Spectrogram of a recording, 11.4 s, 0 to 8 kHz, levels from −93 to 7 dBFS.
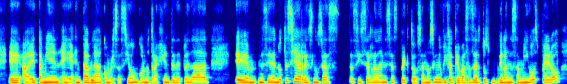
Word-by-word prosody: Eh, 185 -1 +2
a, - - +1
eh, - - +2
también, 195 +2 +4
eh, 180 -1 -1
entabla 190 0 +3
conversación 185 +3 -2
con 205 -2 0
otra 190 - -3
gente 190 +2 -2
de 180 -2 -2
tu - - -6
edad", 220 +1 -1 0.5
eh, 200 -3 +4 0.2
decía: 200 0 +1
"No 220 +3 +2
te 290 +7 -4
cierres, 245 -10 0
no 190 0 +2
seas 220 +1 -6 0.2
así 215 +1 -6
cerrada 205 0 -2
en 205 - +2
ese 200 +1 -3
aspecto, 195 -2 -5
o - - -5
sea, 180 +1 -5
no 190 +1 +2
significa 215 0 0
que 200 -2 +1
vas 185 +2 -1
a - - -2
hacer 200 -2 +1
tus 200 0 -4
grandes 195 0 +1
amigos, 195 +6 +1
pero, 220 +5 -1
195 Hz, 195 wpm, -21 LUFS, 190-215 Hz, 0.5 s, también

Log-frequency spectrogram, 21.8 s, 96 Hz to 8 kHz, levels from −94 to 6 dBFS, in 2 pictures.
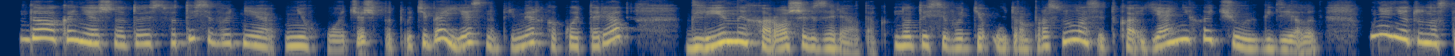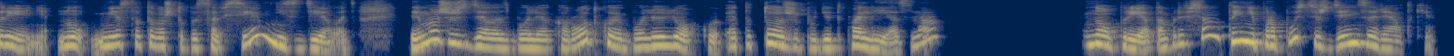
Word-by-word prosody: Да, 390 +1 +5
конечно. 270 -9 +2
То 250 +3 -5
есть 260 0 -5
вот 270 0 -5
ты 380 - 0
сегодня 265 - -4
не 215 +1 +2
хочешь, 160 -7 -5
пот - - -14
у - - -4
тебя 265 - -1
есть, 280 - +2
например, 210 +8 -4
какой-то 205 -2 -5
ряд 385 - +1 0.4
длинных 265 +11 +6
хороших 195 +4 +2
зарядок, 165 -9 -7
но 220 0 +1
ты 225 +1 -3
сегодня 190 -1 -5
утром - - -6
проснулась 290 - 0
и - - -5
такая: - - -4
"Я 220 +4 0
не 350 +5 +5
хочу 345 - -1
их 175 -1 -3
делать, 155 -3 -5 0.4
у 470 - +1
меня 470 -6 +6
нету 310 -4 -1
настроения". 245 -9 0
Ну, 220 -1 +2
вместо 235 +2 -1
того, 220 -2 -3
чтобы 190 -3 -7
совсем 400 - 0
не 225 - +4
сделать, 175 -4 -4 0.4
ты 185 - +3
можешь 290 -3 +3
сделать 195 -6 0
более 175 -1 -1
короткую 200 - -1
и - - -9
более 195 +4 +2
легкую. 220 -7 -1
Это 205 +3 -7
тоже 230 -7 +1
будет 175 0 -5
полезно 195 - -1 1.1
Но 240 -1 +3
при 205 -5 0
этом 155 +4 -1
при 230 +4 -5
всём 435 - -1
ты 305 - +6
не 310 -2 +9
пропустишь 230 - -1
день 235 +9 +3
зарядки. 175 - -5
220 Hz, 175 wpm, -23 LUFS, 185-275 Hz, 1.1 s, не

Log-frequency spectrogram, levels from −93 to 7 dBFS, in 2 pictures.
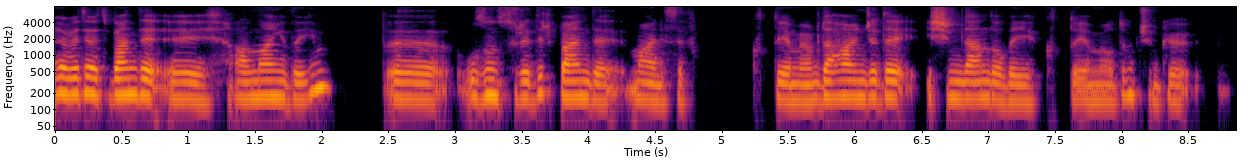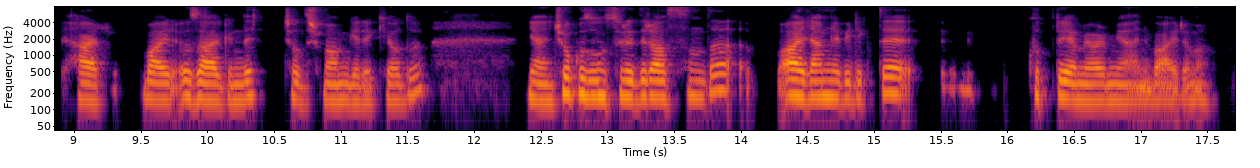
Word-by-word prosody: Evet, 200 0 +6
evet, 195 -1 +5
ben 190 0 +6
de, 180 - +5
eee, 160 -2 0 0.2
Almanya'dayım. 170 +8 +1 0.4
Eee, 160 -2 +1
uzun 175 +2 0
süredir 175 +5 -3
ben 170 -1 +5
de 155 - -2
maalesef 150 - -4 0.4
kutlayamıyorum. 150 -1 -1
Daha 175 0 +4
önce 170 0 -1
de 170 -1 +3
işimden 165 -1 0
dolayı 145 -2 -2
kutlayamıyordum 75 - -5
çünkü 145 - -7 0.4
her 150 0 0 0.2
bay 155 -3 +3
özel 160 -3 +4
günde 145 +3 -2 0.2
çalışmam 150 -1 -3
gerekiyordu. 150 +9 -5 0.7
Yani, 150 -4 -1
çok 195 +6 +1
uzun 175 -1 +3
süredir 175 -1 0
aslında 175 +5 +1 0.3
ı - - -5
ailemle 175 -2 +5
birlikte 165 +5 -1 0.2
ı - - -19 0.6
kutlayamıyorum, 150 -5 0
yani, 145 - -4
bayramı 145 0 -4
165 Hz, 130 wpm, -24 LUFS, 150-175 Hz, 0.7 s, Evet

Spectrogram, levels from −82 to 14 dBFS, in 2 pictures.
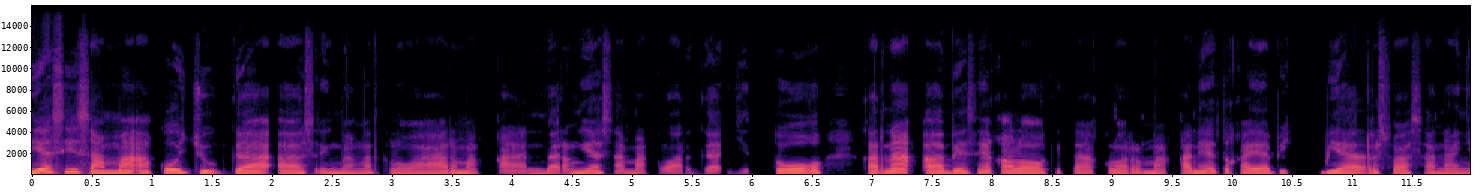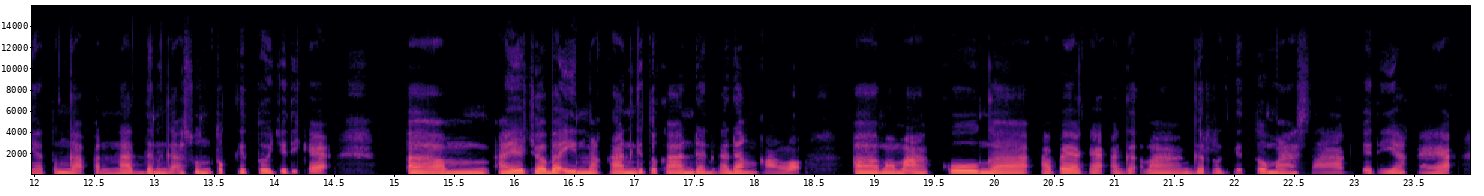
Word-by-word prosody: Iya 245 +4 +7
sih 245 -2 +2
sama, 205 -2 +3
aku 220 +2 +4
juga, 175 +2 +1
eee, 170 -2 0
sering 175 -3 -3
banget 160 +4 -3
keluar 160 +2 -2
makan 155 -4 -4
bareng 150 +6 -3
ya 180 -1 +1
sama 165 -3 -5
keluarga 145 0 -8
gitu. 145 +3 -8 0.7
Karena, 210 +9 +3 0.2
eee, 175 +1 +4
biasanya 175 +5 0
kalau 185 -3 +2
kita 175 -1 -7
keluar 175 0 -3
makan 175 +2 -3
ya 195 - +1
itu 225 +3 -3
kayak 190 -3 +1
bik 175 -1 -6 0.2
biar 170 -1 +2 0.2
suasananya 165 -1 -3
tuh 190 +3 -4
nggak 175 -3 -1
penat 150 +1 -3
dan 160 +1 -1
nggak 155 0 -5
suntuk 160 0 -2
gitu. 155 -1 0
Jadi 155 +2 -4
kayak, 160 -1 -2 0.6
mmm, 165 -1 +3
"Ayo 185 +4 +5
cobain 175 -3 +5
makan." 170 +2 0
Gitu 170 0 -1
kan, 155 0 +1
dan 160 0 0
kadang 165 +4 +1
kalau, 150 0 -3 0.5
eee, 165 -1 +5
mama 160 -1 +2
aku 190 +4 +4
nggak, 160 -2 +2
apa 165 +3 -4
ya 185 - +4
kayak 160 - -3
agak 155 -2 -7
mager 155 +1 -2 0.2
gitu 155 +2 -9
masak, 155 -2 -4
jadi 150 +1 -7
ya 195 - 0
kayak, 160 -2 -4
165 Hz, 150 wpm, -21 LUFS, 155-180 Hz, 0.7 s, Iya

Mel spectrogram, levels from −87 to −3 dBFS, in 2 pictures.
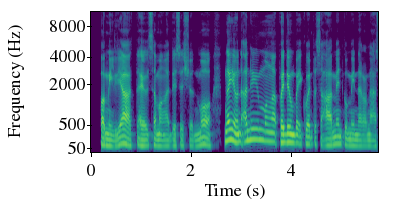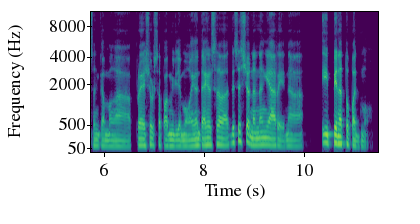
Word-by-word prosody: pamilya, 110 +3 +4
dahil 100 -3 +1
sa 110 - -3
mga 100 -2 -2
desisyon 100 -1 -6
mo. 120 -3 +1 0.3
Ngayon, 175 -5 +6
ano 180 +3 +2
'yong 210 -1 +1
mga 175 -2 0
puwede 155 0 +6
mo 150 - +5
ba 145 - +1
ikwento 125 -1 -2
sa 110 -2 -1
amin 130 +2 -1
kung 110 -2 -4
may 105 - -1
naranasan 100 0 -5
kang 100 -1 -6
mga 95 -1 -7
pressure 110 0 -2
sa - - -5
pamilya 100 -1 -3
mo 95 0 -4
ngayon, 110 +2 -1
dahil 115 +1 0
sa 115 -2 -1
desisyon 150 0 -1
na 110 - +1
nangyari 110 -4 0
na 95 0 -9 0.3
ipinatupad 140 - +3
mo? - - -14
110 Hz, 180 wpm, -24 LUFS, 100-130 Hz, 0.3 s, Ngayon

